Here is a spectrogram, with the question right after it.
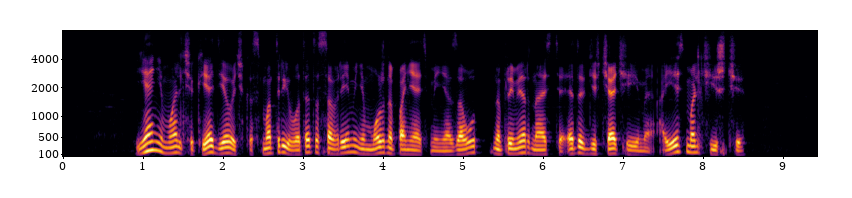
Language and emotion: Russian, neutral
